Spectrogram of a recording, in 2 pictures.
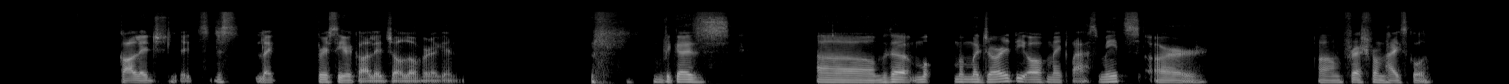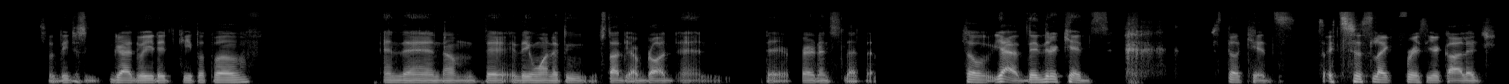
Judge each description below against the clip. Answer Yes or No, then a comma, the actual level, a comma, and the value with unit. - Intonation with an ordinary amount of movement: Yes, average, 3.3 semitones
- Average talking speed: No, slow, 115 wpm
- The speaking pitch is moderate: No, low, 100 Hz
